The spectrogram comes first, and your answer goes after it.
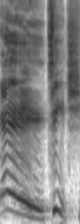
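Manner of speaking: loud, high hail across the hall; calling out. Retold or imitated. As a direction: call out to the teacher. Kids calling out to teacher.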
